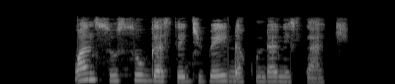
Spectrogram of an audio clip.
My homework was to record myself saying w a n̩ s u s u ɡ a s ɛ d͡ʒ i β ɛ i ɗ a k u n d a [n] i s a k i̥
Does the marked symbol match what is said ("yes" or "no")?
yes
